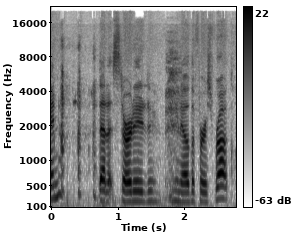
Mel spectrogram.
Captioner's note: laughs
